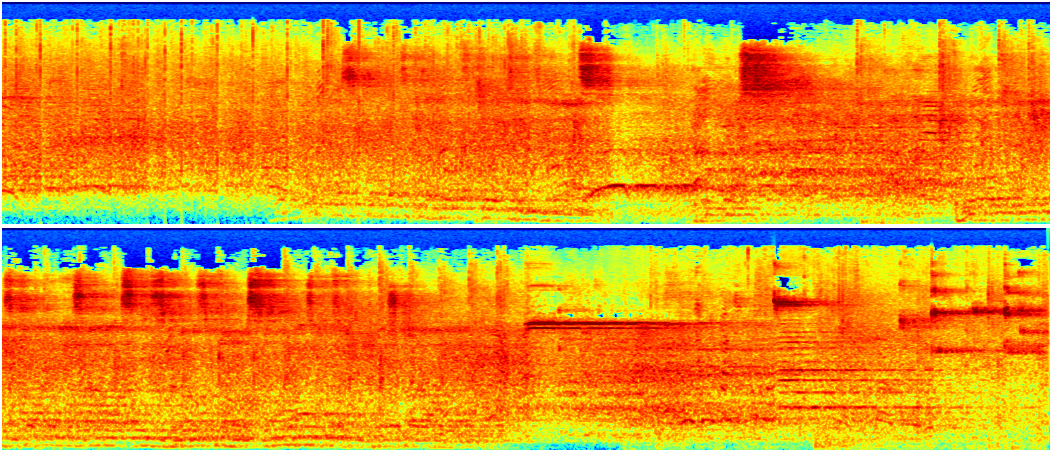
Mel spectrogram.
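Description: A ball is kicked on a hard indoor floor.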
